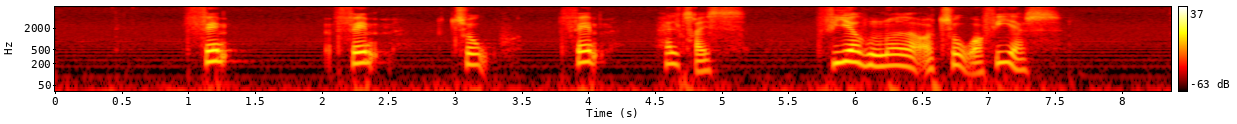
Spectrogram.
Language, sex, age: Danish, female, 60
